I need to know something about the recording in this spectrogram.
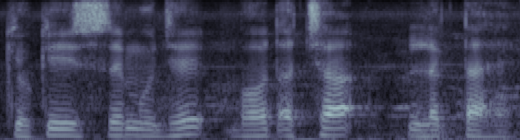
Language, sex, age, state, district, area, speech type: Hindi, male, 30-45, Uttar Pradesh, Lucknow, rural, spontaneous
